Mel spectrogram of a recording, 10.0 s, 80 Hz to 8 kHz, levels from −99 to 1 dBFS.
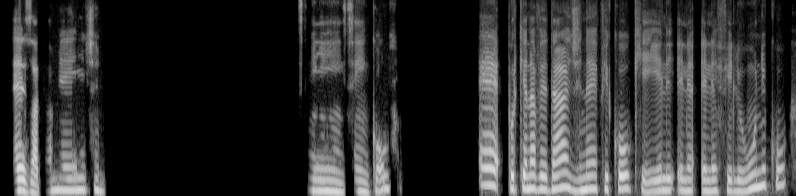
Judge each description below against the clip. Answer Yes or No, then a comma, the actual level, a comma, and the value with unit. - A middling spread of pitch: Yes, average, 3.0 semitones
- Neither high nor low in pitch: Yes, medium, 175 Hz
